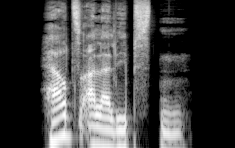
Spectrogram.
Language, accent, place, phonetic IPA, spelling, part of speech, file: German, Germany, Berlin, [ˈhɛʁt͡sʔalɐˌliːpstn̩], herzallerliebsten, adjective, De-herzallerliebsten.ogg
- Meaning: inflection of herzallerliebst: 1. strong genitive masculine/neuter singular 2. weak/mixed genitive/dative all-gender singular 3. strong/weak/mixed accusative masculine singular 4. strong dative plural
